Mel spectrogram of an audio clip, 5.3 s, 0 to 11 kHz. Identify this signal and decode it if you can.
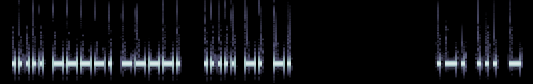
Morse code, heard as a keyed tone, about 36 wpm, 700 Hz. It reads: 599 5NN RST
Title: Speed-Racing Common QSO Phrases - 30wpm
